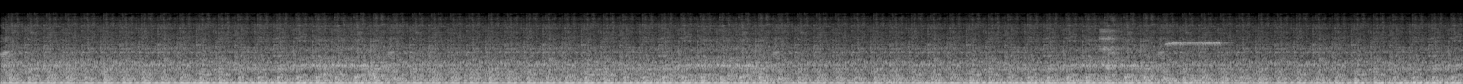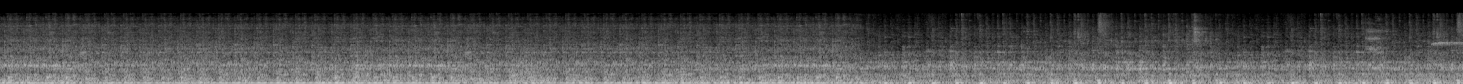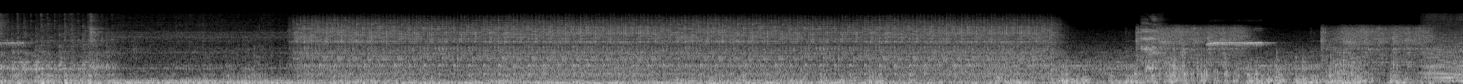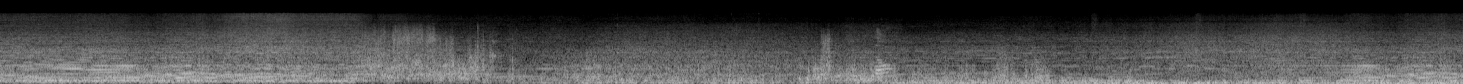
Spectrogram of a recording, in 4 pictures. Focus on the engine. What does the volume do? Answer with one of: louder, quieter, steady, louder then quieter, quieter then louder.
quieter.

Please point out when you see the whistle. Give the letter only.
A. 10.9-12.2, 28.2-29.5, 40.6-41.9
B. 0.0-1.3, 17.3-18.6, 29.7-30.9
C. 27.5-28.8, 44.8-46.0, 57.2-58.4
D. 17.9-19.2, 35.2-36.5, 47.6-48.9
A.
